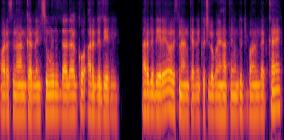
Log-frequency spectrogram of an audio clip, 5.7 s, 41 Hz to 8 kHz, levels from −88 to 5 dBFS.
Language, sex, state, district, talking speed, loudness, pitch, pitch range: Hindi, male, Uttar Pradesh, Lucknow, 275 wpm, -17 LUFS, 115 Hz, 110-115 Hz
